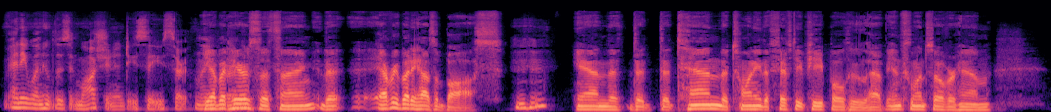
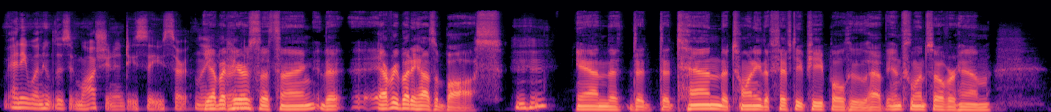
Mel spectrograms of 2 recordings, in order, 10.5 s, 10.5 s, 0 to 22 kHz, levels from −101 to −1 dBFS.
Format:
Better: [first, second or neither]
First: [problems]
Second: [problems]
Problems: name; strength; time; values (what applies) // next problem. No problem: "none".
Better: second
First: garbled, watery; slightly; nothing above 14.5 kHz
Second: none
